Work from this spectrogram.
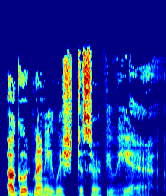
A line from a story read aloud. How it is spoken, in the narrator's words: Mylan murmured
